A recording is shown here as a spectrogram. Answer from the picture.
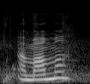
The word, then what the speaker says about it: Amama: Amama? A-M-A-M-A is how it's spelled, and the song was Alone in Brussels.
